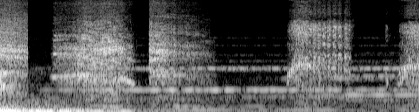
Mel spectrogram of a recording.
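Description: Vulture cry used as a sound effect in a Hindi horror story, harsh screeching calls in three loud bursts separated by short gaps, with a low rumble underneath at the start.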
